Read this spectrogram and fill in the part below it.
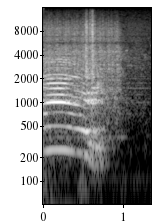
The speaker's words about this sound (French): Un cerf. Oui. C'est bien. Est-ce que tu sais dire le mot Le brame du cerf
